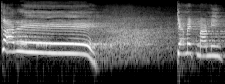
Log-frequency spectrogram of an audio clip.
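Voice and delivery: put-on very high, loud child's scream of frustration; little boy yelling at his lunchbox. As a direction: shriek it like a kid sick of curry. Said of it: "he'd scream at the top of his lungs".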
